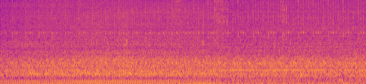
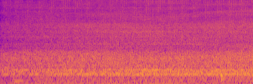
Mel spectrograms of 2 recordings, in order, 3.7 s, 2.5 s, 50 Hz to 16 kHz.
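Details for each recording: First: 2004 Acura TL 3.2L after engine replacement and a fix for a dead cylinder misfire: a steady, even idle with a low smooth hum and no knocks or misses; the check engine light is off and the smoke is burning off. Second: 2004 Acura TL 3.2L, first start after an engine replacement with a flashing check engine light: steady idle with a slightly ragged, uneven beat and faint knocking underneath; a misfire, owner suspects a bad coil pack.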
